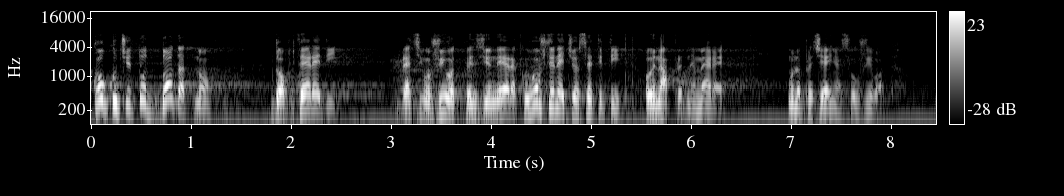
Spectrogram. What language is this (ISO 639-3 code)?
srp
